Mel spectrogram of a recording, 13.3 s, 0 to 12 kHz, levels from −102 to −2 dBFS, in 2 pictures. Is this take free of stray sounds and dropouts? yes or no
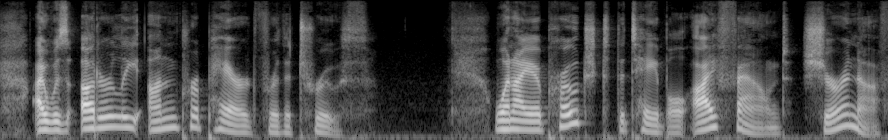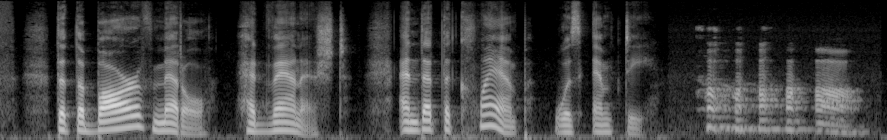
no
